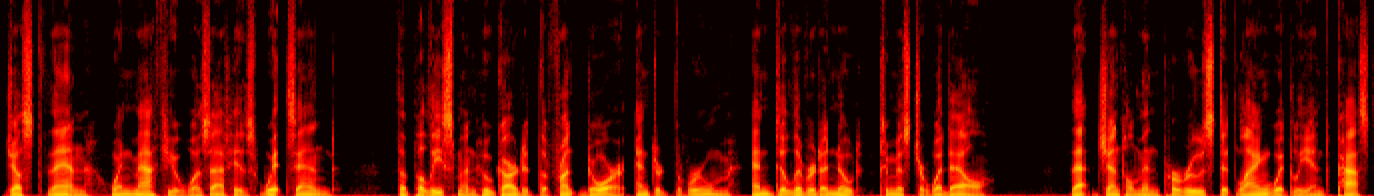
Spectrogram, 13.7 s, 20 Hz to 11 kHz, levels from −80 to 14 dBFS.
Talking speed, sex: 160 wpm, male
